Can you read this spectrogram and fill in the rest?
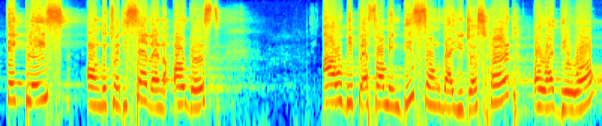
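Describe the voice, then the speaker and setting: A high, slow-spoken woman with an Ivorian accent addresses a convention crowd in earnest, spaced phrases. Her words carry through a long, echoing hall reverb. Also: a little mellow. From Côte d'Ivoire. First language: Baoulé. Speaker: teacher and singer giving a talk. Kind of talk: prepared speech at a convention. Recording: echoey hall.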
